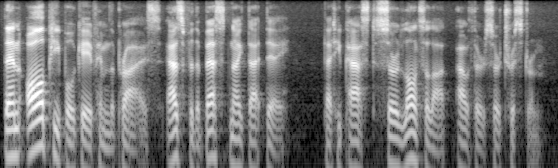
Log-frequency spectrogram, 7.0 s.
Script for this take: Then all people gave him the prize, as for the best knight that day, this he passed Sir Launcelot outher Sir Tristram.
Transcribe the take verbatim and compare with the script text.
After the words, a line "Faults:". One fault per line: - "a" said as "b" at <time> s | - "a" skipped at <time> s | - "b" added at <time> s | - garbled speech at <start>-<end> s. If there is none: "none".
Then all people gave him the prize, as for the best knight that day, that he passed Sir Launcelot outher Sir Tristram.
Faults:
- "this" said as "that" at 4.0 s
